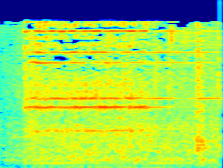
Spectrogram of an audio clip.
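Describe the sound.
A telephone rings in a doctor's home, a steady electronic trill with a bright tone that begins just after the start and holds evenly for about two seconds, alone without voices.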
